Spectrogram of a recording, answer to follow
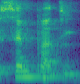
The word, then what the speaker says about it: sympathique: So here, Elle est sympathique.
